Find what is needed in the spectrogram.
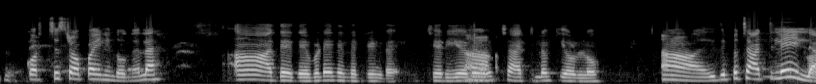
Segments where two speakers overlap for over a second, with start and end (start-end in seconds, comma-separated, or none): none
